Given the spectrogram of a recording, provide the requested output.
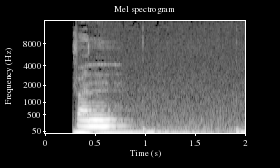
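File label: "fen", Chinese, tone 1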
